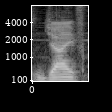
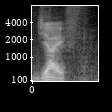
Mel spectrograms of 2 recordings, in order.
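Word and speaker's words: GIF: times good times is to pronounce Jive correctly just use the G in gigantic gigantic gigantic gigantic oh it is gigantic there we go jife that explains it right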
